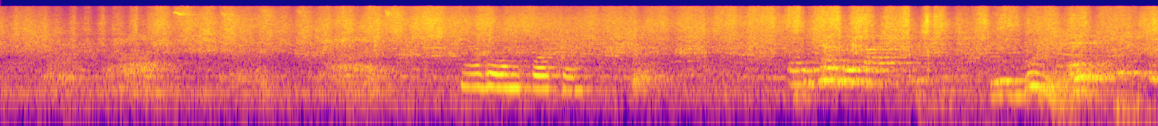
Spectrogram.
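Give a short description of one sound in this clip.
Hands rub and press against a wooden panel.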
